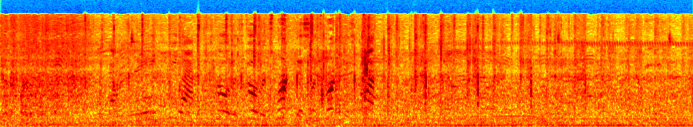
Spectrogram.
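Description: Track-meet ambience: spectators' voices and short shouts, with a run of quick, sharp footfalls from runners on the track. The loudest shouts come about three and a half to four seconds in.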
